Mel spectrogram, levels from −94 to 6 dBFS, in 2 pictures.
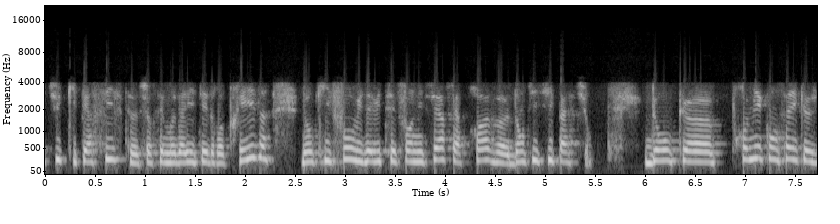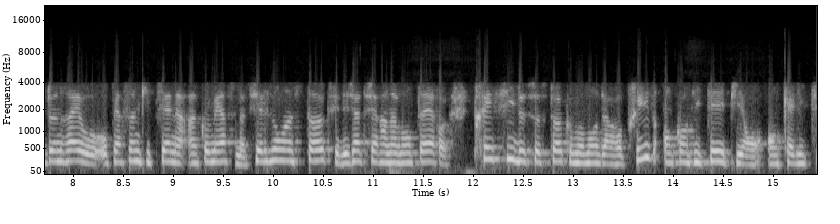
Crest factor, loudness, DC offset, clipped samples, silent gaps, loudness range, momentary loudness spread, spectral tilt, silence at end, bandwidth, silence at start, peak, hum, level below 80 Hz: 12 dB; -20 LUFS; under 0.1%; under 0.1%; none; 1 LU; 4 LU; -8.5 dB/octave; 0 s; 4.7 kHz; 0 s; -8 dBFS; none; -54 dBFS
